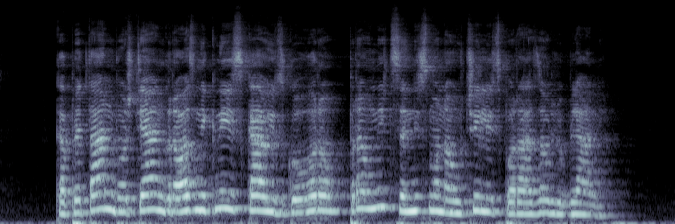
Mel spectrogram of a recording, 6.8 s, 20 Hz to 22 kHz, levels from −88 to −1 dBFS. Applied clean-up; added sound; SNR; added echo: none; none; none; reverberation time 0.4 s.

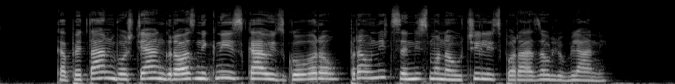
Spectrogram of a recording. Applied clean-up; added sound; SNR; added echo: none; none; none; none.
